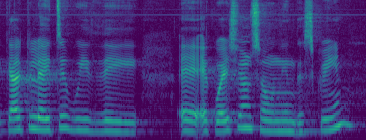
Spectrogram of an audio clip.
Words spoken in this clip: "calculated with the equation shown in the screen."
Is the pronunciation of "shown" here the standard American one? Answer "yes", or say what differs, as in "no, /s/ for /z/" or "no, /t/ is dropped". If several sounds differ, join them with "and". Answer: no, /s/ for /ʃ/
